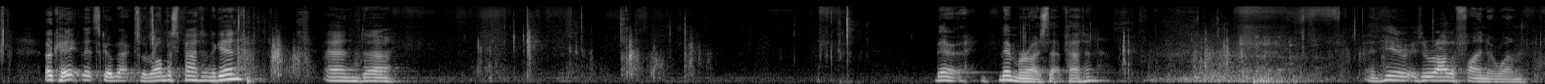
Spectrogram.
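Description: Papers rustle and slide on a table.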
